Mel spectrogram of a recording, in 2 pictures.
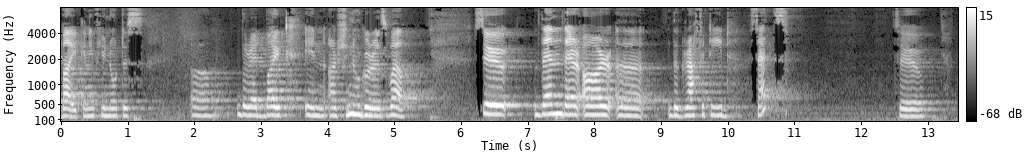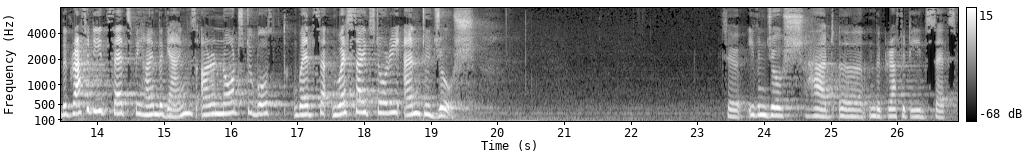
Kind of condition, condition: setting, large echoing room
